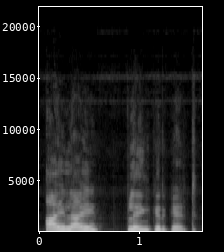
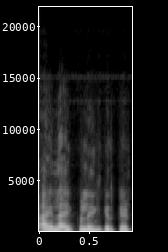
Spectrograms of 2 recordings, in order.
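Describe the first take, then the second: First: There is a short pause after "I like". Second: It is said in one go, flat, without pausing. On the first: The speaker calls it right. "यहां थोड़ा रुकना है। ... एक बार में नहीं बोलना है।" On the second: The speaker calls it wrong. "ऐसा नहीं बोलना है ... मोनोटोन नहीं होना चाहिए।"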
